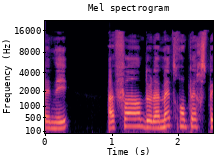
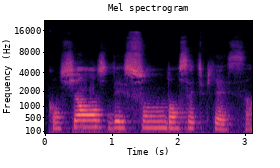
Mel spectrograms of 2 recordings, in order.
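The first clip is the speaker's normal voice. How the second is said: guided meditation; 3 semitones lower, 5 dB quieter than usual. Acted. Yoga teacher guiding listeners lying on the floor, meditation voice. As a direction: guide them unhurriedly into deep rest, letting phrases settle. Leads a Yoga Nidra relaxation.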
